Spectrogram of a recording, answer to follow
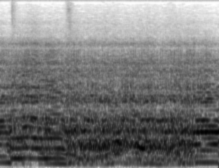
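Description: Live band music led by a distorted electric guitar holding and bending sustained notes, over a bass line that changes note about every half second.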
